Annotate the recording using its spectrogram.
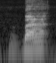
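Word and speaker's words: ب: this letter of course comes from the lips do not suck the lips in ba ba no keep the lips normal alif alif alif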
